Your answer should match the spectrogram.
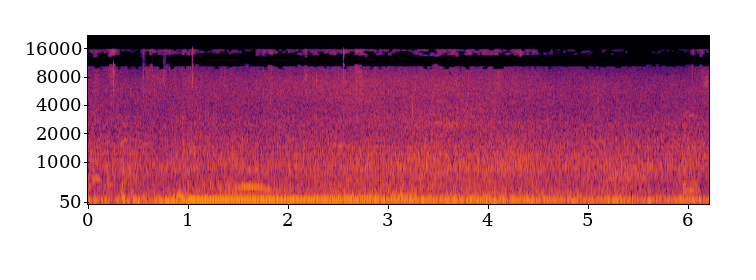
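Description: A steady low mechanical hum, like a motor or engine running, comes in about a second in and holds over a noisy outdoor background.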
